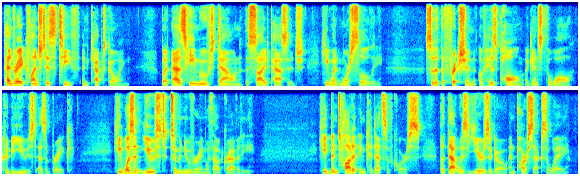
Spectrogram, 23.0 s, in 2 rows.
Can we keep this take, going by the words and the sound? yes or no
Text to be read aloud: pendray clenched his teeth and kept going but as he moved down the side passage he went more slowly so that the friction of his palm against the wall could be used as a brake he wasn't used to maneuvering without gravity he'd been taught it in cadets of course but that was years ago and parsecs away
yes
